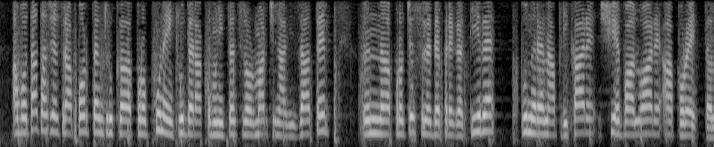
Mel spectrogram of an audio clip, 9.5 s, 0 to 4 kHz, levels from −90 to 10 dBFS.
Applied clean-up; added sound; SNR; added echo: neural mask model RNNoise.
